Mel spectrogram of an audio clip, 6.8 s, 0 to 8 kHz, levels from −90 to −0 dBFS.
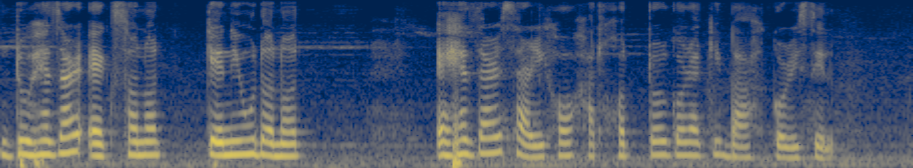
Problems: constant background noise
